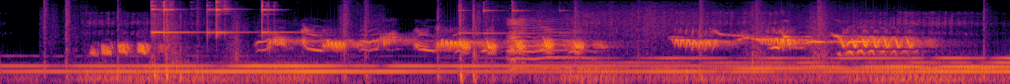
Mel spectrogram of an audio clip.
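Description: A mother bird in the video game What Remains of Edith Finch gives a run of sharp chirps and trills in short bursts, set over a steady electronic hum with a few clicks.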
